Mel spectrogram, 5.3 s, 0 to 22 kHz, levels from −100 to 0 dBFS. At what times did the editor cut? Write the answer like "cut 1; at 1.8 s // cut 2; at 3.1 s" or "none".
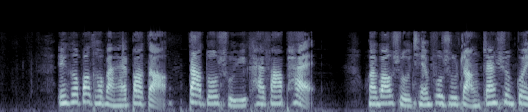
cut 1; at 1.7 s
